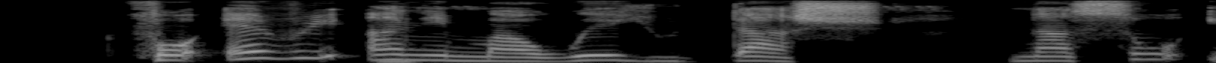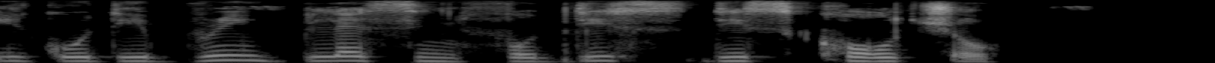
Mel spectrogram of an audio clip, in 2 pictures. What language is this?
Nigerian Pidgin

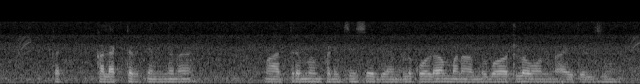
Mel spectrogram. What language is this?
Telugu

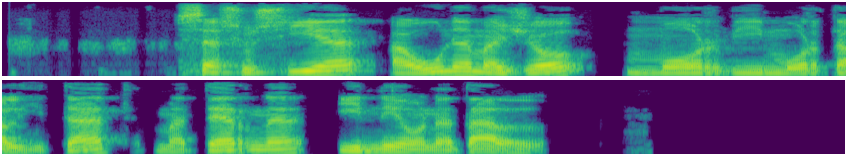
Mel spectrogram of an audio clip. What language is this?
Catalan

